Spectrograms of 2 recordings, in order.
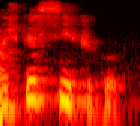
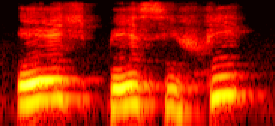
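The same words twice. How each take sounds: First: Específico at normal pace, strong CÍ; stress on CÍ. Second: Especifico syllable by syllable, loud, strong FI; stress on FI. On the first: Teacher giving the reading to avoid, específico stressed on CÍ. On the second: Teacher demonstrating the unaccented verb, Especifico slow with stress on FI. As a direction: slowly spell out es-pe-ci-FI-co in Especifico. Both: Shown as a demonstration. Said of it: "e não específico".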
